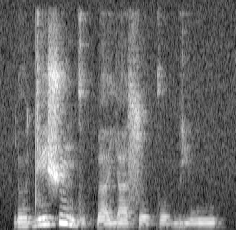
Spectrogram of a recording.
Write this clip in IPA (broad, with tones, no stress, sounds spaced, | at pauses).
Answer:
ɾ o˧ d e˦ ʃ ũ˦˨ ɡ o˨ ɡ͡b a˨˦ j a˧ s o˨ k o˨˦ ɡ͡b i˧ w u˦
